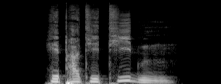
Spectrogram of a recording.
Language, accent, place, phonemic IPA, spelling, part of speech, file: German, Germany, Berlin, /ˌhepatiˈtiːdn̩/, Hepatitiden, noun, De-Hepatitiden.ogg
- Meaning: plural of Hepatitis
